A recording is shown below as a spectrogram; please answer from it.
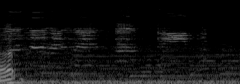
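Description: Light-up squishy plush toy's built-in sound chip playing a song.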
